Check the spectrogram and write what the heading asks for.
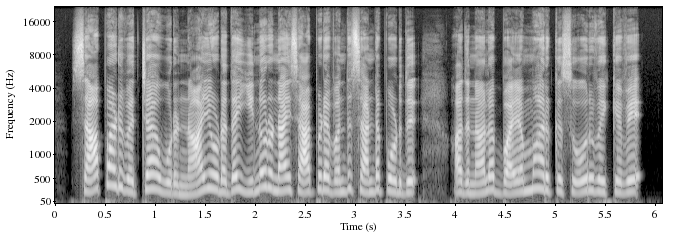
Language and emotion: Tamil, fearful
